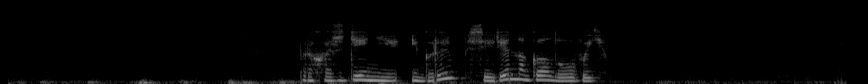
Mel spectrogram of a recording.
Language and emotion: Russian, neutral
